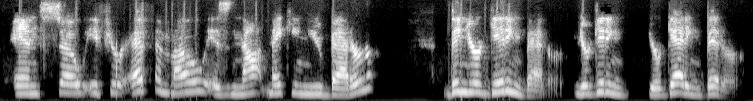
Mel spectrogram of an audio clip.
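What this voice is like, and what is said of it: Texas accent. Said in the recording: “My Texas accent got in the way there.”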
